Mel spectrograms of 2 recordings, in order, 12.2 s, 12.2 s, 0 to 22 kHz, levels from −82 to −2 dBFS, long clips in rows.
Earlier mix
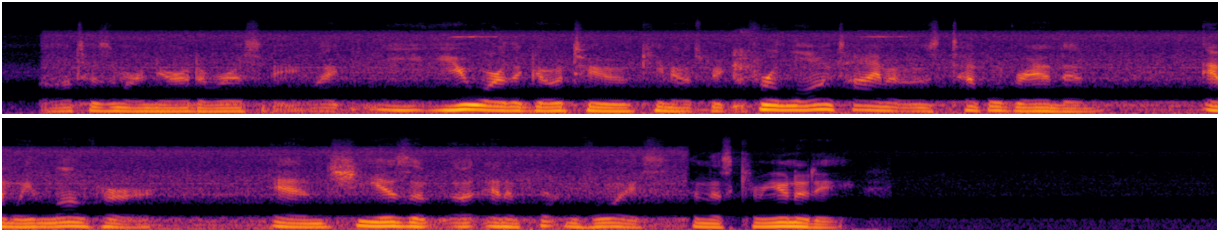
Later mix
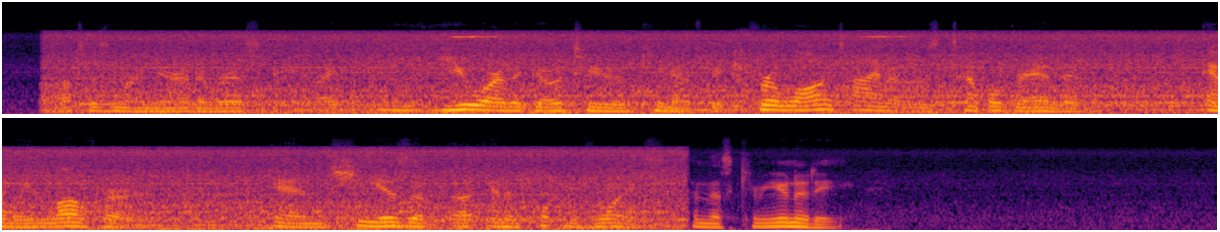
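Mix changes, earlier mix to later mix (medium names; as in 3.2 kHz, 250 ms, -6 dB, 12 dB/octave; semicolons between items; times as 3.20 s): background +11.0 dB; master: remove elliptic band-stop 370–1300 Hz, stop band 50 dB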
